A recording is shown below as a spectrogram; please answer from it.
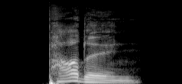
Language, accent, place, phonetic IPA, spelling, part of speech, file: German, Germany, Berlin, [ˈpaʁdl̩n], Pardeln, noun, De-Pardeln.ogg
- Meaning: dative plural of Pardel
